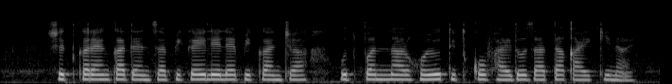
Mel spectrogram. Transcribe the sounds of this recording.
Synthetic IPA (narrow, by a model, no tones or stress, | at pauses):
ɕet̪kəɾjãŋkat̪jant͡sapikəjleljapikaɲt͡ɕjaut̪pənːaɾhojut̪it̪kofajd̪od͡zat̪akajkiːnaj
